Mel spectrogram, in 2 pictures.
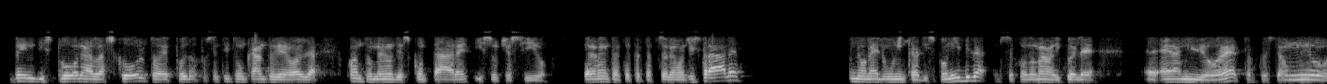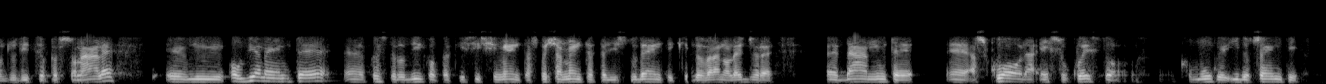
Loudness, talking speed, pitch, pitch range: -23 LUFS, 150 wpm, 120 Hz, 115-130 Hz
